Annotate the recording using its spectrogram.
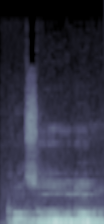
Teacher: gunnah kita tahan 2 harokat sehingga ada suara masuk ke rongga hidung, khaysyum. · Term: idgham bigunnah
